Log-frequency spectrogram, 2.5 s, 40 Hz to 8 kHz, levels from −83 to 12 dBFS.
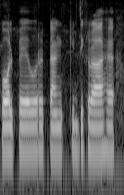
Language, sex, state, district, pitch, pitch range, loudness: Hindi, male, Jharkhand, Deoghar, 125 Hz, 125-130 Hz, -17 LUFS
